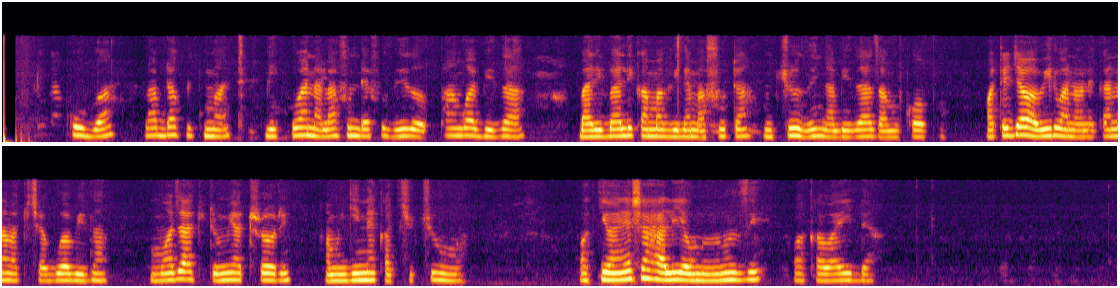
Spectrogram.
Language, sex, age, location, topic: Swahili, female, 36-49, Nairobi, finance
